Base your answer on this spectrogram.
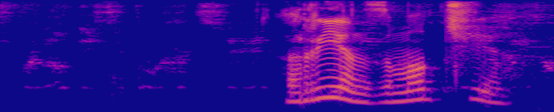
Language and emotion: Russian, angry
